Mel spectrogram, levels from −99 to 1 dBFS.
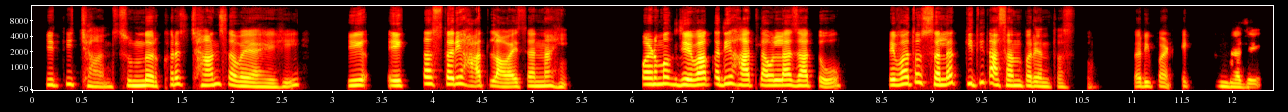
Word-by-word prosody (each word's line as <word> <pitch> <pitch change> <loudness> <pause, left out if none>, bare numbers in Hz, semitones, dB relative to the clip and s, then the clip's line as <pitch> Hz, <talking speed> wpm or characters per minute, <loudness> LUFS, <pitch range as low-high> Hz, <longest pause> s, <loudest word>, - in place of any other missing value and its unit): किती 245 +3 -7
छान! 170 -4 -7
सुंदर, 210 +5 0
खरंच 270 +1 -5
छान. 230 +3 0
सवय 220 -8 0
आहे 165 -2 -3
ही, 170 +8 -7 0.5
की 225 +1 +2 0.3
1 215 0 +1
तास 290 -1 0
तरी 275 +1 +6
हात 210 +1 -2
लावायचा 170 +1 0
नाही. 195 -4 -3 0.7
पण 270 0 +4
मग 285 -4 +1
जेव्हा 250 +1 +8
कधी 270 +3 +1
हात 230 - +7
लावला 225 +1 +4
जातो, 195 -6 -1 0.5
तेव्हा 250 +5 +3
तो 355 - -1
सलग 265 +5 +3
किती 295 +4 -4
तासांपर्यंत 210 - 0
असतो? 140 -2 -16 0.4
तरी 180 +1 -4
पण 175 -2 -4
एक 190 - -12 0.3
अंदाजे? 155 -4 -5
215 Hz, 155 wpm, -21 LUFS, 175-250 Hz, 0.7 s, जेव्हा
